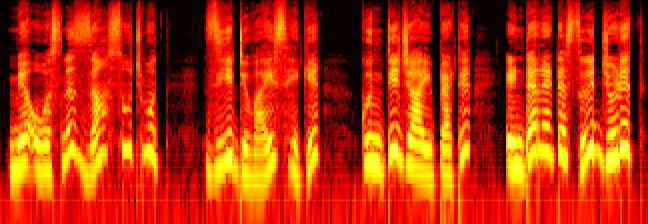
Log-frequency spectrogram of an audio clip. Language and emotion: Kashmiri, surprised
